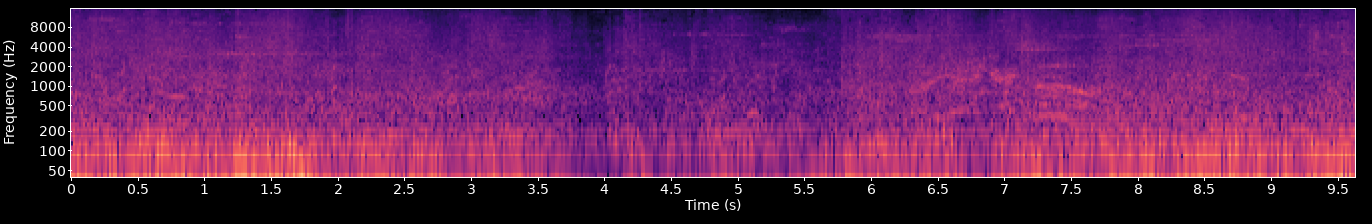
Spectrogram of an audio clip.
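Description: Magic blasts and hits crash in a fast video game battle.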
